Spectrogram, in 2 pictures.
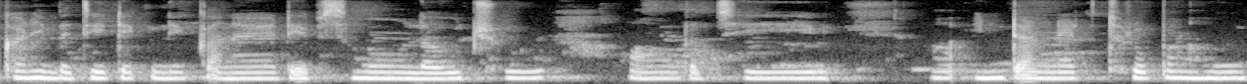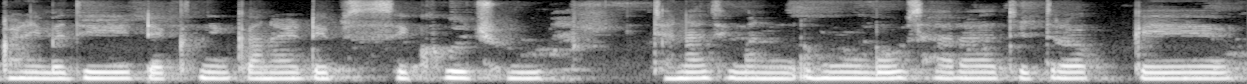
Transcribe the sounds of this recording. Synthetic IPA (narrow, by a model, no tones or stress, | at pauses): ɡʱəɽ̃ibəd̪ʱiʈeknikəneʈɪpsɦũləũt͡ʃʰũ | pət͡ʃʰi | ɪɳʈəɾneʈt̪ʰɾupəɳɦũɡʱəɽ̃ibəd̪ʱiʈeknikəneʈipsːikʰut͡ʃʰu | d͡ʒenãt͡ʃʰimənɦũbəɦusaɾat͡ʃɪt̪ɾəke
